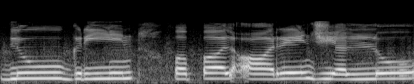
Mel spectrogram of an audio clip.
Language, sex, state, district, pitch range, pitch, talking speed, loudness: Hindi, female, Maharashtra, Gondia, 250-270 Hz, 265 Hz, 100 wpm, -11 LUFS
